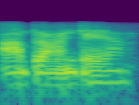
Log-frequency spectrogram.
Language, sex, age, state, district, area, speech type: Telugu, male, 30-45, Andhra Pradesh, N T Rama Rao, urban, conversation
